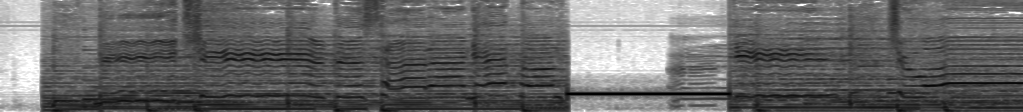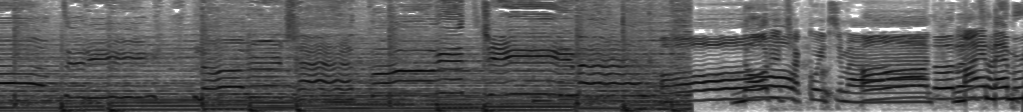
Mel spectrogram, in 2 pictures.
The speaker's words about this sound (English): All right, we're going to now have to take a listen to the actual song played at normal speed and see if we can check our answers.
